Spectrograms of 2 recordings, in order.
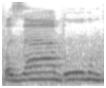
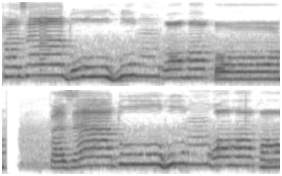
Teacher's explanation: فزا کو تھوڑا سا کھینچیں گے، الف مدہ ہے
